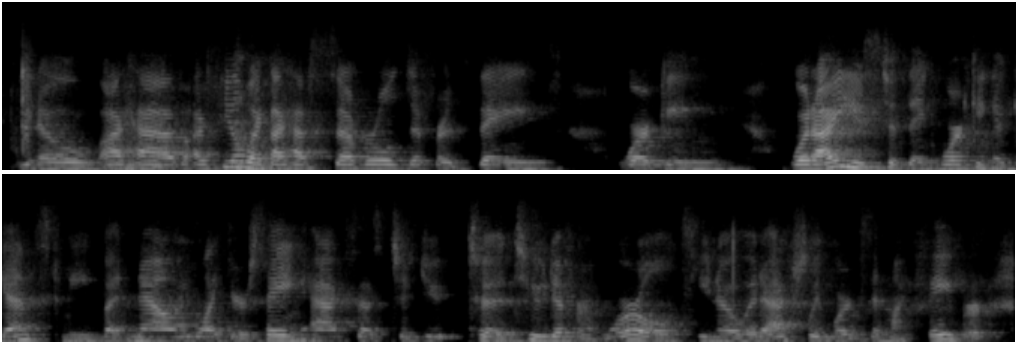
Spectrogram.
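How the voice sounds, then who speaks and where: A woman's ordinary speaking voice at a medium pitch and moderate pace, with fairly even intonation and big swings in loudness. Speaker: journalist and academic. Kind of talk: panel discussion.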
